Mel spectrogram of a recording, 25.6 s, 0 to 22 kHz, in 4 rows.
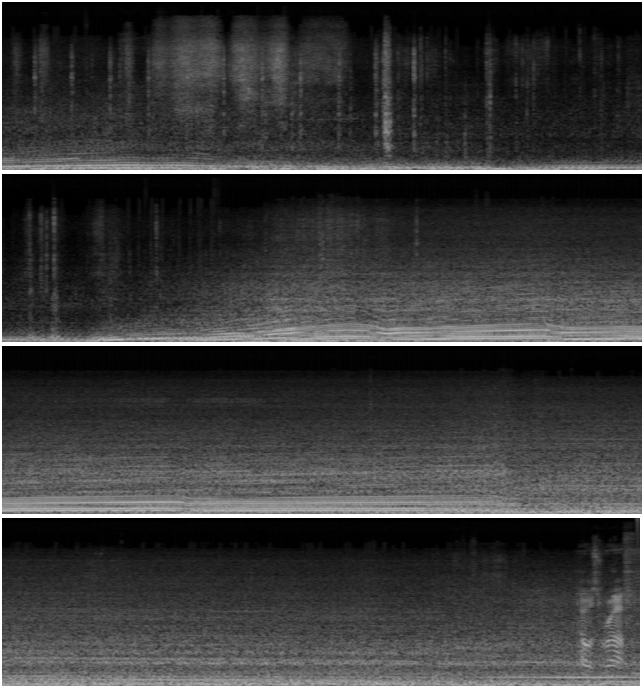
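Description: A tuned 2018 Ford Raptor pulls out into traffic and accelerates hard, its engine rising in a loud, swelling rev with shifting pitch under steady road rumble.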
